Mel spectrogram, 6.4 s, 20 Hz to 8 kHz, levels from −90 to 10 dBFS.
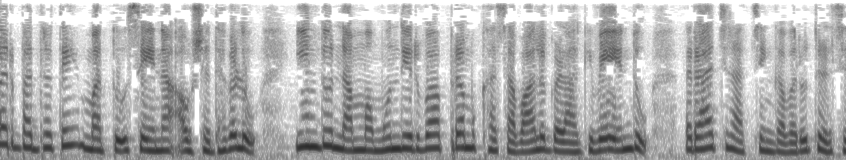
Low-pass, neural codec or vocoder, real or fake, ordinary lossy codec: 7.2 kHz; none; real; none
